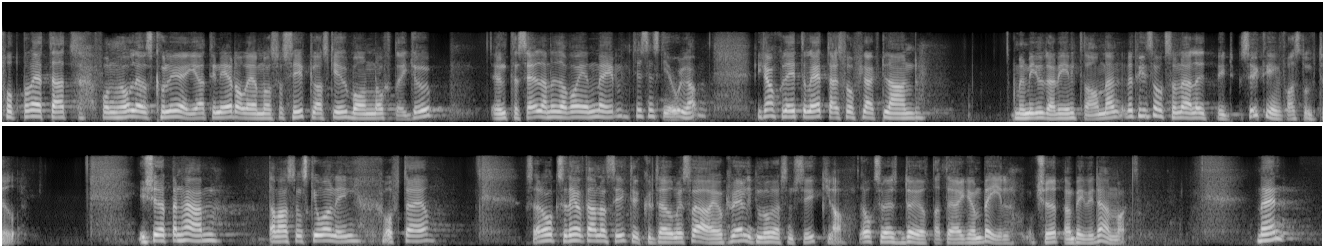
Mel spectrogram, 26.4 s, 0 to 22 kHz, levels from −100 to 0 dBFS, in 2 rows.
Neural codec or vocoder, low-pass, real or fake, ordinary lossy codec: codec, 16 kHz, 1 kbps, X-Codec, HuBERT features, trained on balanced general audio; none; fake; none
